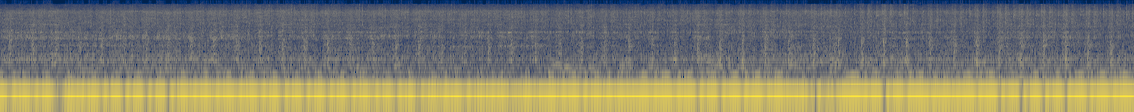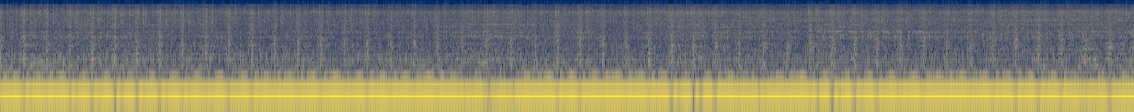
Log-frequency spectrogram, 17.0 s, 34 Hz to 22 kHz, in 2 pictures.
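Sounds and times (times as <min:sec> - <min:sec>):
engine idling: 0:00.0 - 0:17.0
rapid engine ticking: 0:00.0 - 0:17.0.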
